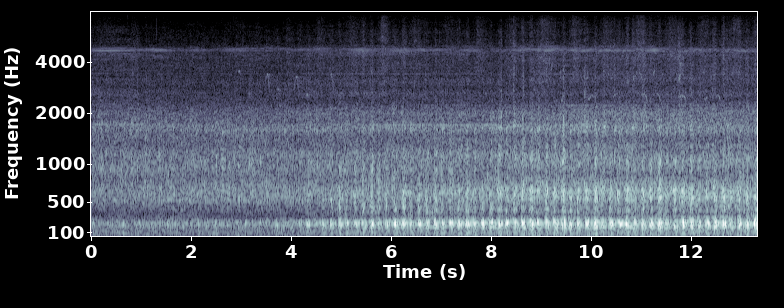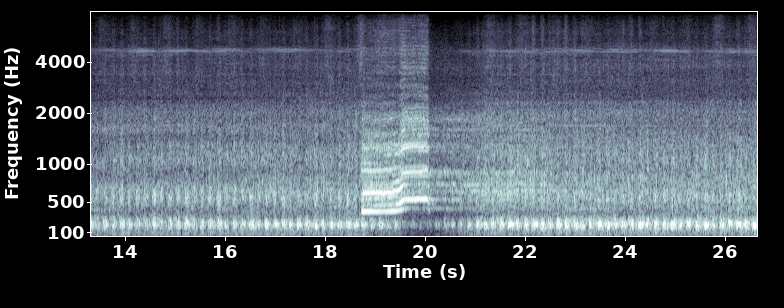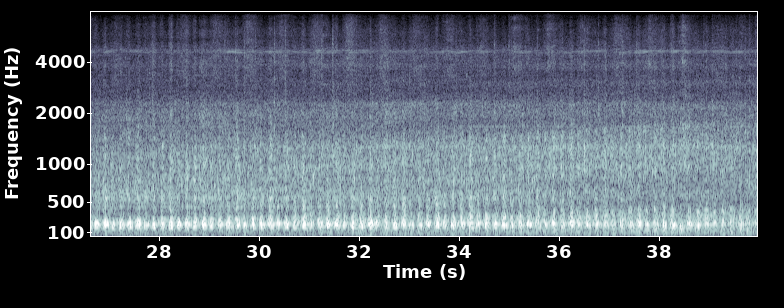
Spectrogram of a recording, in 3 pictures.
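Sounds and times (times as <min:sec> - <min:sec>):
steam locomotive exhaust chuffing: 0:00.0 - 0:39.9
steam whistle blast: 0:18.7 - 0:21.6.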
